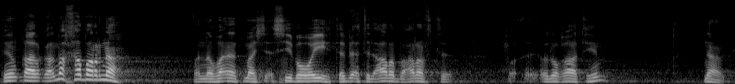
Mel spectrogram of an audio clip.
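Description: A man's voice: mid-range voice, fairly even intonation, quick pace, pauses often, a little mellow. A man teaching an Arabic grammar lesson, repeating key points and checking that his students follow. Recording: echoey hall reverb.

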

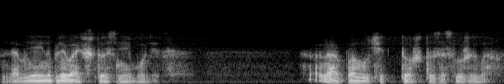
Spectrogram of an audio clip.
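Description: A man reading an audiobook, voicing a hard, menacing man who speaks in a low, muffled, curt way. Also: normal speed, husky, full character voice. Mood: cold. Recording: tinny phone-like sound.

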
